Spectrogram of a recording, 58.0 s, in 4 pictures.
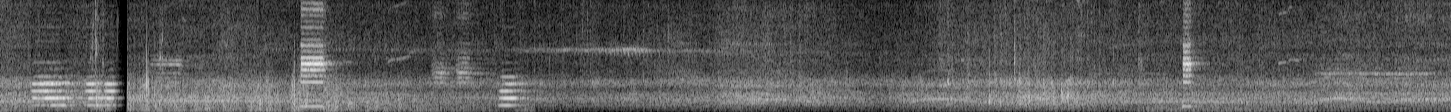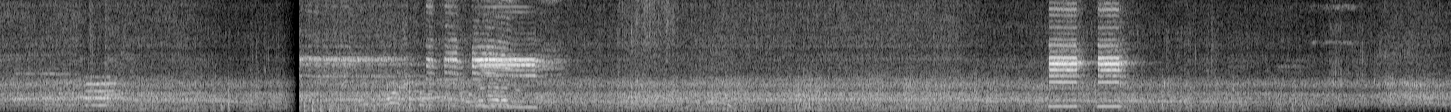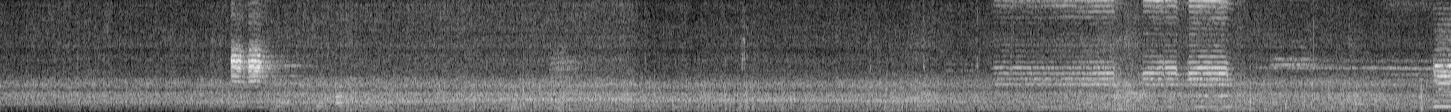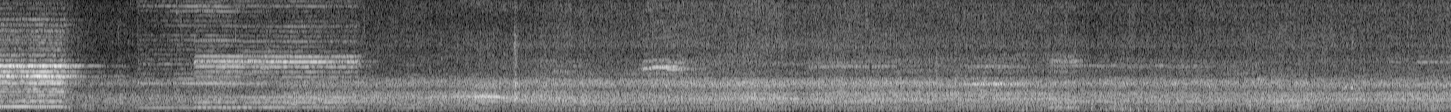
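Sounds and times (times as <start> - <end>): road and wind noise: 0.0 - 58.0
wind noise: 1.0 - 5.6, 16.4 - 19.3, 25.7 - 28.0, 53.6 - 57.0
vehicle horn toots: 3.0 - 3.4, 17.5 - 20.1, 31.3 - 32.0, 39.0 - 47.2, 49.9 - 50.5.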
